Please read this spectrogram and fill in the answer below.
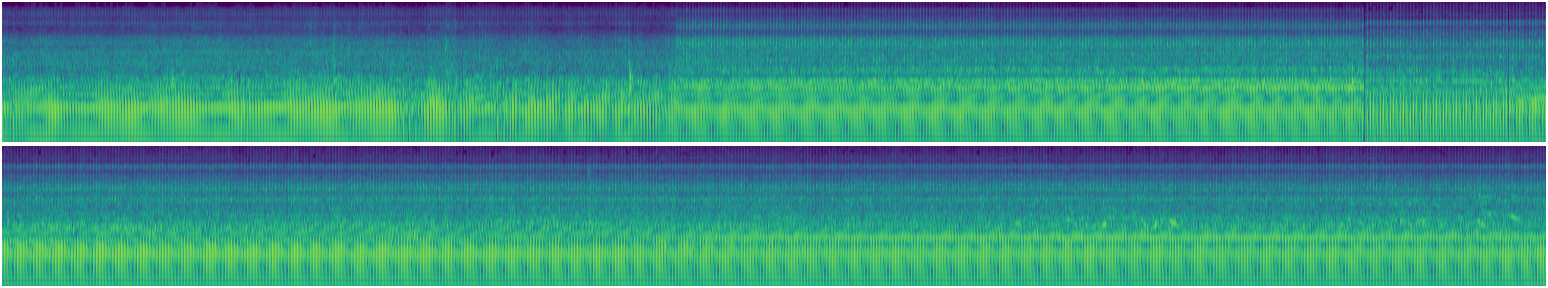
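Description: Small petrol engine of a portable fire motor pump running steadily under load, its note changing in step about seven seconds in and again around the middle.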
